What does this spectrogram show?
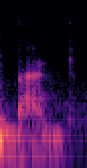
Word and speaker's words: Band: of course but since it's a word which has been borrowed from outside of german use the original pronunciation band so she came into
